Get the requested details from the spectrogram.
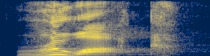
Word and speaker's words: ruach: So, the Hebrew word for the Holy Spirit or Holy Ghost is this word, ruach. Ruach. Now, when you say that word, both campuses, you have to say it like you got some steak stuck in the back of your throat, like that.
